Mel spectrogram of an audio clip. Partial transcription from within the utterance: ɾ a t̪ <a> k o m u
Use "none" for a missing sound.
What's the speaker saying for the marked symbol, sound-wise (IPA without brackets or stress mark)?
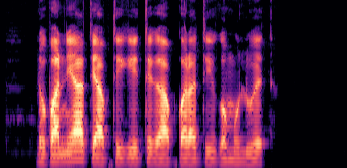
i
